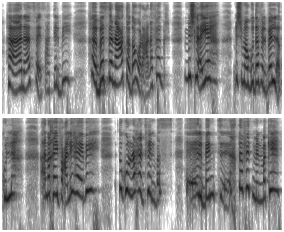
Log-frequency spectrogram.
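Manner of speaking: high, anxious pleading; worried old nanny. Acted. Nanny telling the father the girl is missing, high and anxious. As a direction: beg the master to worry too.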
